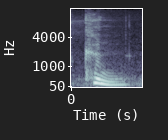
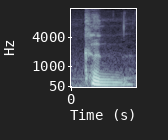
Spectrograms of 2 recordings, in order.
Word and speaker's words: can: can speak spanish now notice the pronunciation of can becomes kun she can she can speak spanish he can play tennis we can speak german all right so can becomes con when we speak now the negative form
